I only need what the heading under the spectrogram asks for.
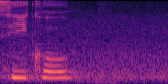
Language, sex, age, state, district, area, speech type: Urdu, female, 18-30, Uttar Pradesh, Aligarh, urban, read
